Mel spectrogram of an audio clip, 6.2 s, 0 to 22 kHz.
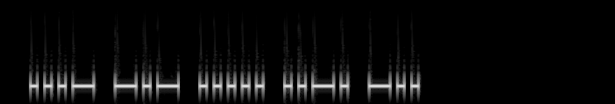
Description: Morse code, heard as a keyed tone, about 17 wpm, 700 Hz. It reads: VK5FD
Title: DXCC-100 Call Signs - 5 Characters - Repeated 3x - 17wpm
